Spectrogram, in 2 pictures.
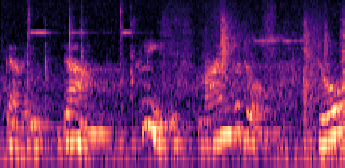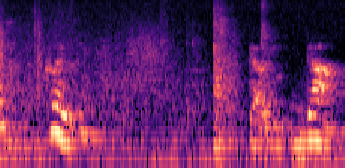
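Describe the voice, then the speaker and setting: A woman's voice: fairly low pitch, sing-song. Automated woman's lift announcement voice. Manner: slow, clipped automated announcements. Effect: automated lift announcement over a loudspeaker. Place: inside a lift car. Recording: echoey, dull lo-fi lift speaker.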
